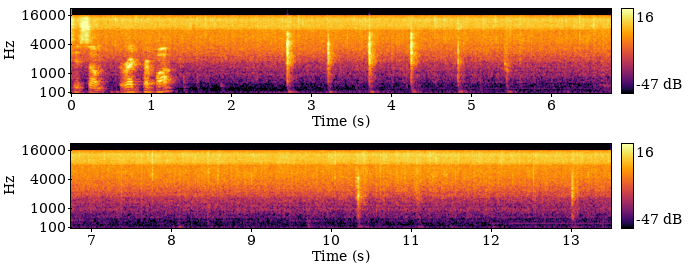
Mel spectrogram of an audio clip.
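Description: Vegetables sizzle softly in a frying pan.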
